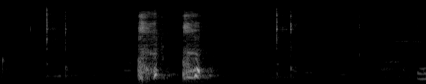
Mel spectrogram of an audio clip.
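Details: Cough from a child said to be skipping practice because of coughing: two dry coughs, with soft clicks and background noise; a plain cough.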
